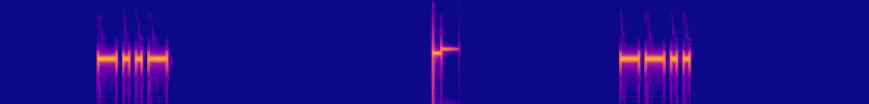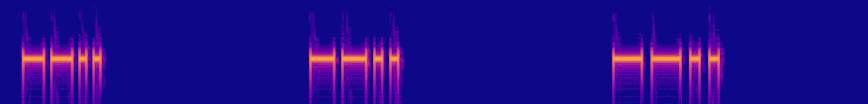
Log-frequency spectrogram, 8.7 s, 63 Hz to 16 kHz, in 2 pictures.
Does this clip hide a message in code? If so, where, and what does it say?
Yes: Morse code from 0.5 to 7.9 s, heard as a keyed tone, about 33 wpm, spaced as for 8 wpm, 700 Hz. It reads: X ZZZZ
